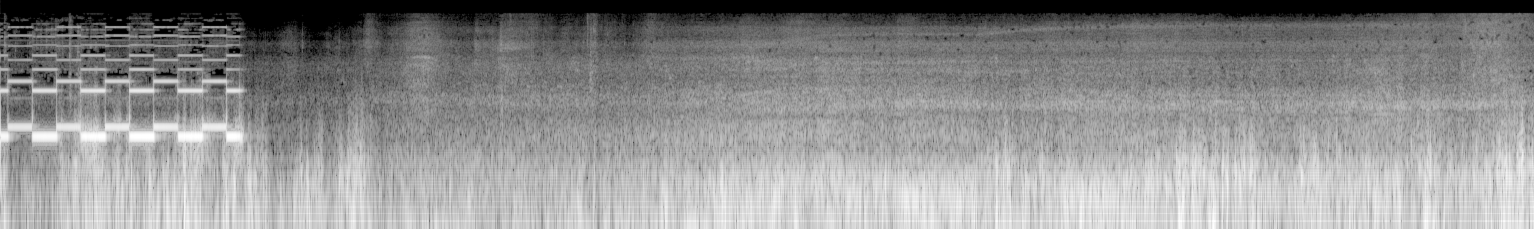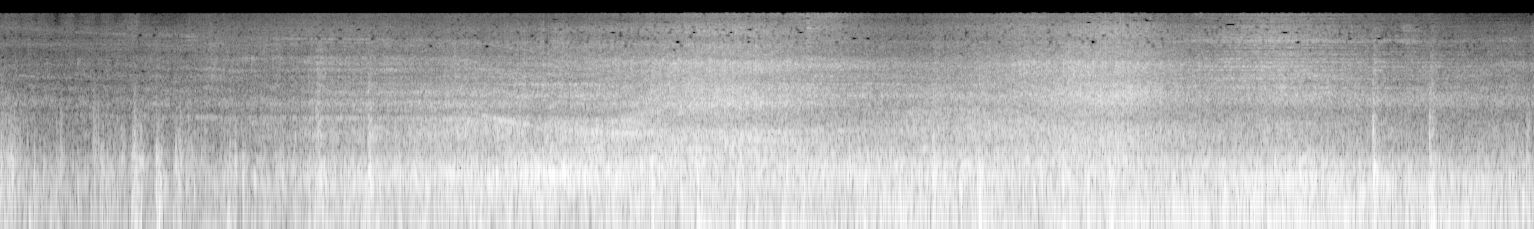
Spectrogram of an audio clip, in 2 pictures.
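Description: A level crossing's two-tone alarm pulses for a couple of seconds and cuts off as the barriers finish lowering. A diesel multiple-unit train then approaches and runs over the crossing, its engine and wheels building to a rumble with clicks over the rail joints, loudest in the last third.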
